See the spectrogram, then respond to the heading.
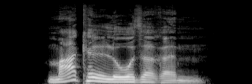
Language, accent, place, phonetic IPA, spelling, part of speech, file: German, Germany, Berlin, [ˈmaːkəlˌloːzəʁəm], makelloserem, adjective, De-makelloserem.ogg
- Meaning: strong dative masculine/neuter singular comparative degree of makellos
